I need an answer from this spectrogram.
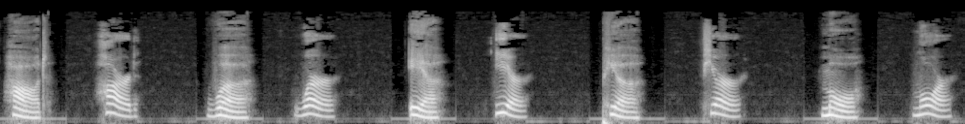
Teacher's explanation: letter R is also a little bit different the r is pronounced stronger in American English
